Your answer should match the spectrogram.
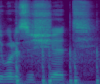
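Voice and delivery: normal talking voice

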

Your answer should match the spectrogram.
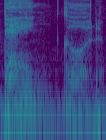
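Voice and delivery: breathy hushed whisper, slow; whispered aside. Real, not acted. Host whispers his praise of Rock and Roman to co-host, slow whisper. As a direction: lean in and whisper it like a secret.

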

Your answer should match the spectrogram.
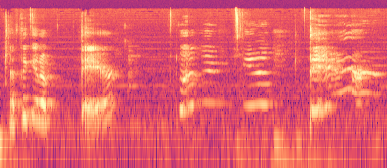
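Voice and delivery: very soft, climbing to a high squeak; faint, squeaky dismay; tiny disbelieving voice. Real, not acted. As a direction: shrink the question to a tiny high peep. Repeats the dreaded question to self.

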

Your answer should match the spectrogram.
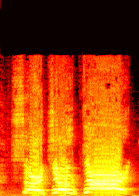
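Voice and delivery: high, slow, very loud bellow; excited shout. Real, not acted. Gamer hailing Sergio Dest on the ball, excited shout. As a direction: bellow it, stretching each word. Shouting as his player attacks.

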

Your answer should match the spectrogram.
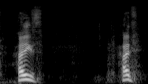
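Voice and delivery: loud high call to a cow. Real, not acted. Calling the cow along.

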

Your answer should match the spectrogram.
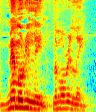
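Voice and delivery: "memory lane" said with the R and L clearly separated; careful L and R. Shown as a demonstration. Speaker retrying after tripping on "memory lane", careful articulation. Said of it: "what's it with the L and R?".

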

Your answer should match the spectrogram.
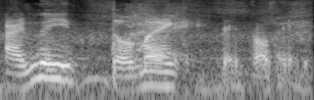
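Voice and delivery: low mock Bulgarian accent; Bulgarian-sounding accent. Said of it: "that's the original one you did".

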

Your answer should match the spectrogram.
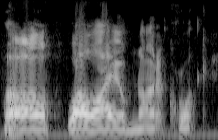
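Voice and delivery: loud, jowly politician impression; Nixon. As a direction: growl out a well-known president's denial. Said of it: "could do a Nixon impression".

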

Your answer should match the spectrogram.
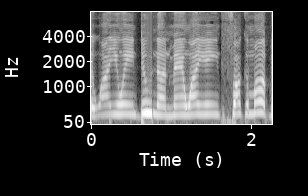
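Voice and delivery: loud, high protest; incredulous scolding. Retold or imitated. Housemate asks why he didn't fight, loud mock outrage. Scolding his robbed roommate.

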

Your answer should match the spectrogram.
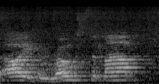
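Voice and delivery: usual speaking voice

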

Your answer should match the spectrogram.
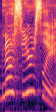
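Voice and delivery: high, pressing insistence; insistent friend. Retold or imitated. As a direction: push the question hard. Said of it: "You're like".

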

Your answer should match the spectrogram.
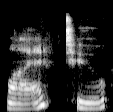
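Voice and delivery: ordinary talk, nothing marked

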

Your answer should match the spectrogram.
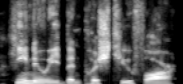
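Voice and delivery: ordinary talk

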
